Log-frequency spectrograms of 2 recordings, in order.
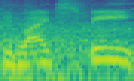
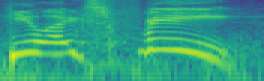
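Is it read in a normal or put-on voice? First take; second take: normal; put-on. First: It is read in a normal voice. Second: It is read in a put-on Kino Casino voice.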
